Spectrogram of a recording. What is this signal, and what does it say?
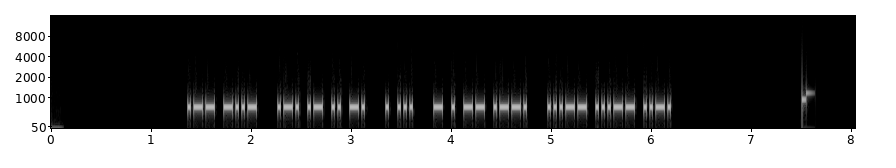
Morse code, heard as a keyed tone, about 40 wpm, 700 Hz. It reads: WX RAIN ES TEMP 33F
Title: Practice QSO - Exchange 2 - Info - 40wpm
